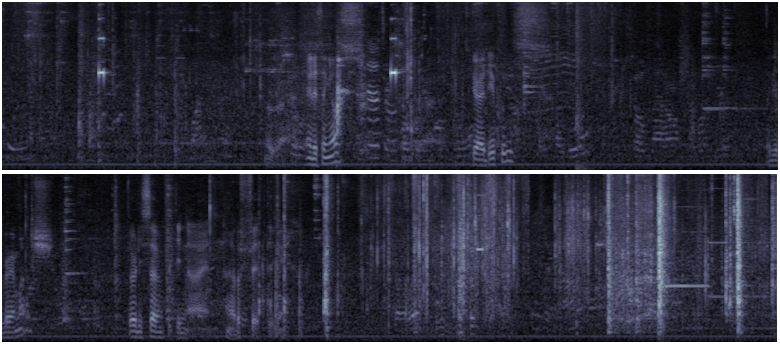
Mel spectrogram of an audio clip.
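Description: A barcode scanner beeps.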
